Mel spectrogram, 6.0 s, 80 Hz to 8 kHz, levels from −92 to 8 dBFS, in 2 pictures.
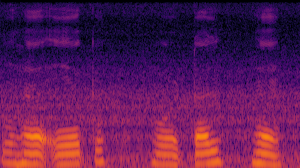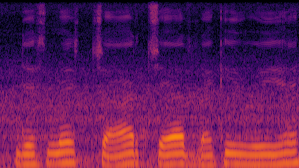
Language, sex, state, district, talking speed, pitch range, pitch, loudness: Hindi, male, Jharkhand, Sahebganj, 130 wpm, 125-135 Hz, 130 Hz, -28 LUFS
